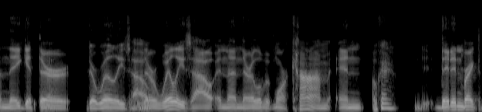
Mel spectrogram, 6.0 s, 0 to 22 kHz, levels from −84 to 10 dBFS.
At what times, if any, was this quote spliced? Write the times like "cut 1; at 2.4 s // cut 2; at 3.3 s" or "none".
cut 1; at 1.0 s // cut 2; at 4.6 s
